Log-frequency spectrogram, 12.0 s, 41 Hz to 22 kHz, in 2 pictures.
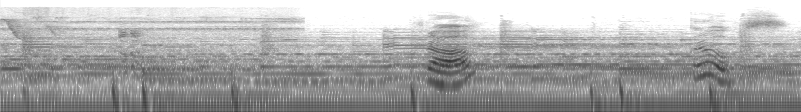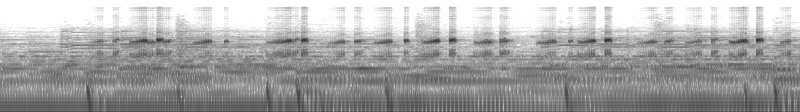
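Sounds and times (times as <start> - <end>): frog croaking: 0.0 - 2.3, 6.7 - 12.0.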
